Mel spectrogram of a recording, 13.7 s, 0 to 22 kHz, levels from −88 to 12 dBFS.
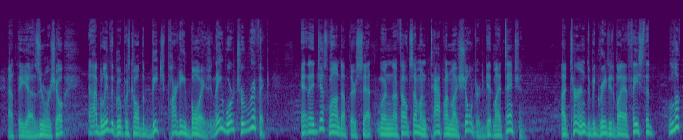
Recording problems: murmuring crowd; faint; throughout; 30 dB below the speech

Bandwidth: 13.5 kHz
